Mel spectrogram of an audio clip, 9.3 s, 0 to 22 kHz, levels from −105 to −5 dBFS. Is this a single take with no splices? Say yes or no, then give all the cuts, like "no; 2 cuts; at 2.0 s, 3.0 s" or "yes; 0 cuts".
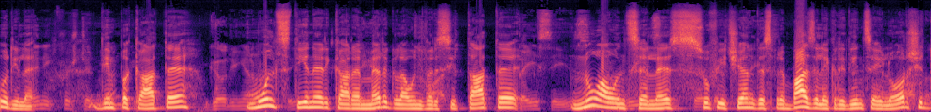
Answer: yes; 0 cuts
